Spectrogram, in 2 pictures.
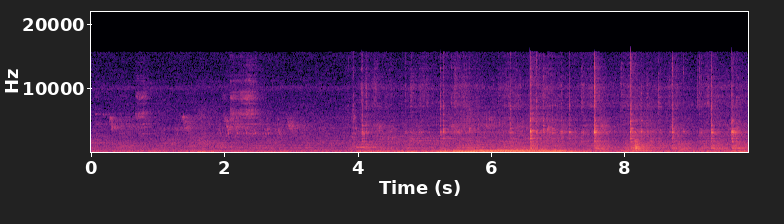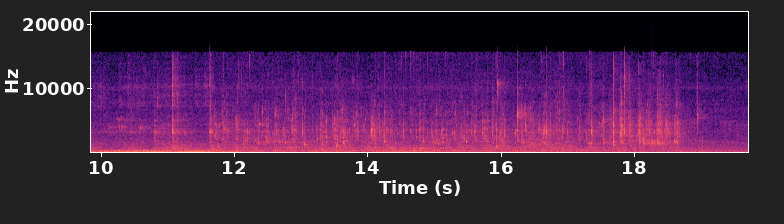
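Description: Wire whisk stirring liquid in a saucepan: sloshing with many quick, light clicks of the wires against the pot, starting about four seconds in.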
